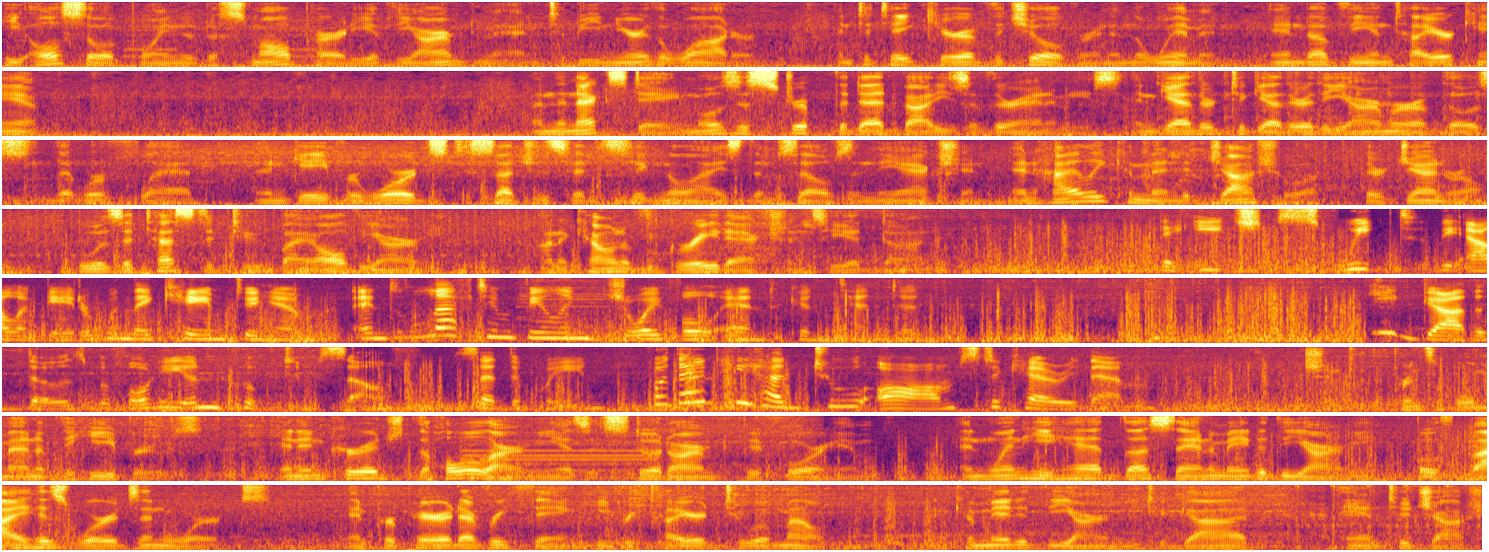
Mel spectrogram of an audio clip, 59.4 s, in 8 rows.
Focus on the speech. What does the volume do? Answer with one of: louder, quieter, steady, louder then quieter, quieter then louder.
steady.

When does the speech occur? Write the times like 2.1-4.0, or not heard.
0.0-7.7, 10.1-26.9, 28.1-34.4, 36.5-42.9, 43.6-59.3.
